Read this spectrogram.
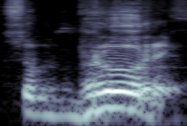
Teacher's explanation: The Visarga will change to Ir sound. Subhrur, so that Ir again is important because That ir is actually the visarga.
